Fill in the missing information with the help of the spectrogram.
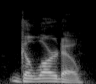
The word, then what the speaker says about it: Gallardo: That's what I thought it was pronounced as. Gallardo. Because in Italia, they don't do the yeah for double L's.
